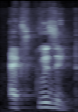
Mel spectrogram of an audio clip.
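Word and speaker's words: exquisite: यहां पर भी देखिए हिंदी का ए निकल रहा है, ई मत देखिए, ए, एक्सक्विजिट है ना।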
